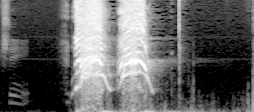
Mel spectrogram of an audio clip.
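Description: A young man screams loudly into a close microphone.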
